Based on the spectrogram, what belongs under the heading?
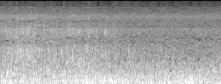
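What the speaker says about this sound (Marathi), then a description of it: "लाटा कधी एकलकोंड्या होडीला अलगद झुके देतात" Gentle sea waves wash around a lone boat on the Konkan coast, a soft continuous surf hiss mixed with light wind noise, steady and unbroken, with no voices.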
